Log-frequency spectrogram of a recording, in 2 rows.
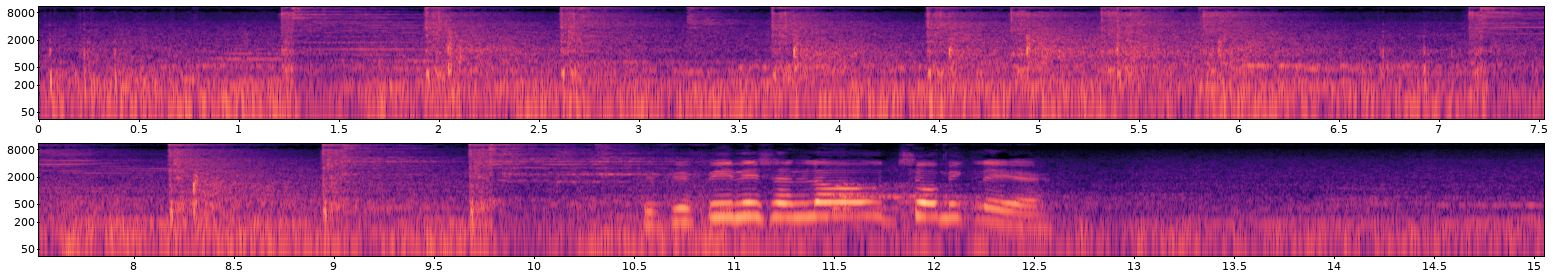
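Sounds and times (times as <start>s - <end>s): metallic ringing ping: 1.2s - 6.4s, 7.1s - 10.9s.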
